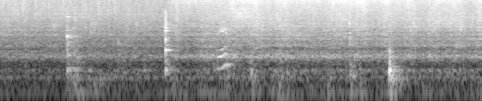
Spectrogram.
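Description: Onion, tomato and green pepper sizzling as they fry in a stainless steel pot, stirred with a wooden spatula that knocks sharply against the pot three times.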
